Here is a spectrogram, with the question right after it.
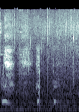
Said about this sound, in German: So eine Pfanne wird nämlich ganz schön heiß. Aha. Mhm. So, alles bereit? Bereit. Dann ab mit dem Teig in die Pfanne.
